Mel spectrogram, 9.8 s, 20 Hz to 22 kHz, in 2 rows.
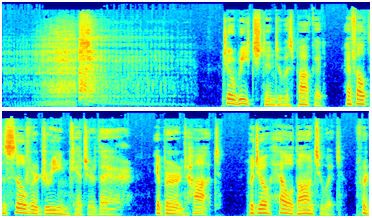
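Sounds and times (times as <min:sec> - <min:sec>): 
wolf snarling: 0:00.0 - 0:02.6
speech: 0:03.0 - 0:09.7.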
